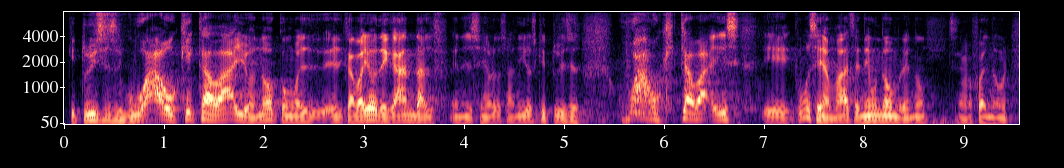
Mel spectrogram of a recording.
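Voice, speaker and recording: A man's voice: medium pitch, fairly quick, hardly any pauses, fairly bright tone. A man with a Mexican accent, a pastor giving a casual, joking sermon full of stories and rhetorical questions. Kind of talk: conversational sermon.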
